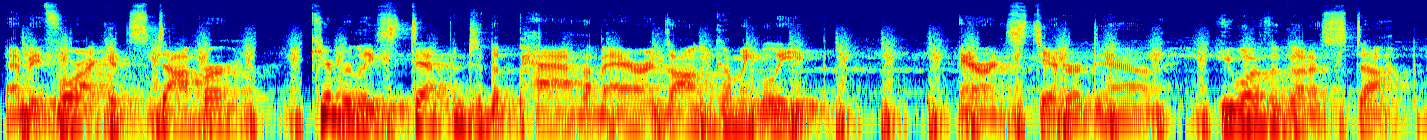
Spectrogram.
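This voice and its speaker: A man playing an earnest amateur sleuth who narrates a comic radio play with deadpan drama. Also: mid-range voice, normal speed, natural voice. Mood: dramatic, suspenseful. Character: earnest noir-style male amateur sleuth narrating his rescue mission. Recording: roomy echo with music underneath.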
